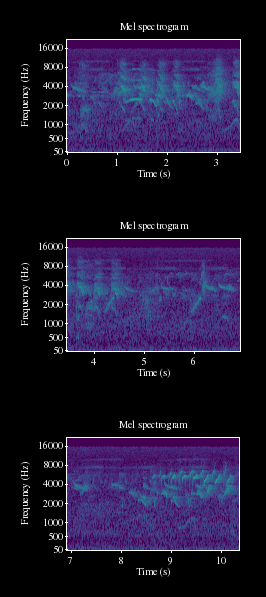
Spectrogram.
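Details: Breeding pair of Asian pied starlings (Gracupica contra) preening on acacia branches near their nests in Delhi, spring breeding season, giving busy chattering calls with sharp, rising whistles and squeaks, several notes a second, over steady hiss.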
